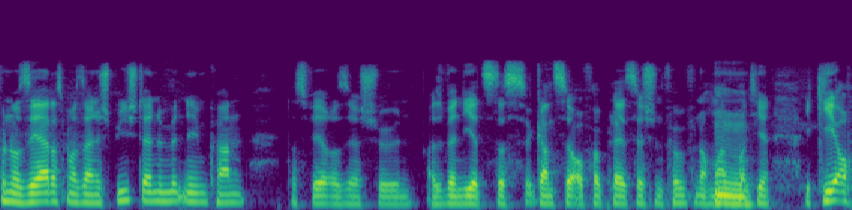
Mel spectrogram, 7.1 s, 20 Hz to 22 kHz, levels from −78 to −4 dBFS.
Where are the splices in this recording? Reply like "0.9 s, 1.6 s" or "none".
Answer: 3.5 s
